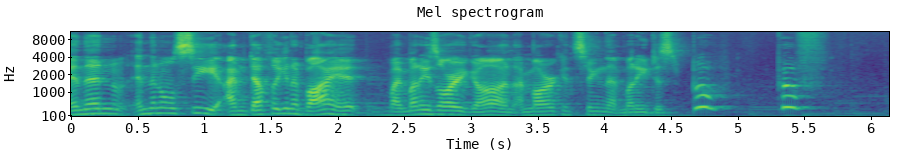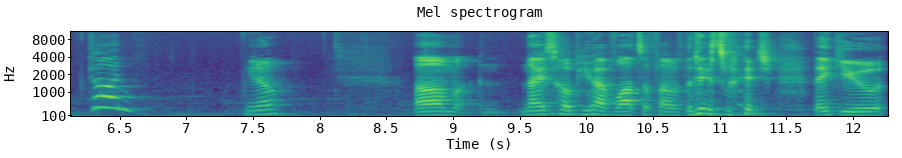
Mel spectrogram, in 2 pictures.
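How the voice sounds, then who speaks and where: Over music in the background, a man talks at a fairly quick pace but with long, frequent pauses. His pitch is fairly high for a man and varies in an ordinary way. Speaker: vtuber streamer. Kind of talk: casual chat. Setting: livestream. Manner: stuttering.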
